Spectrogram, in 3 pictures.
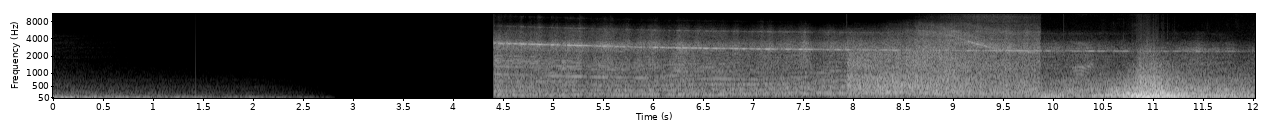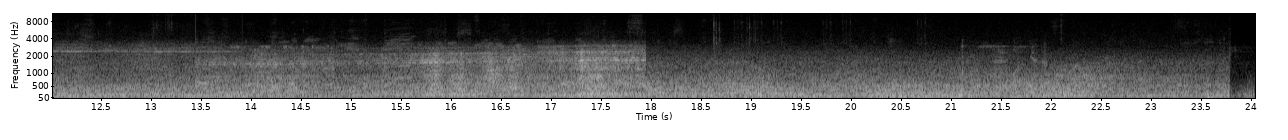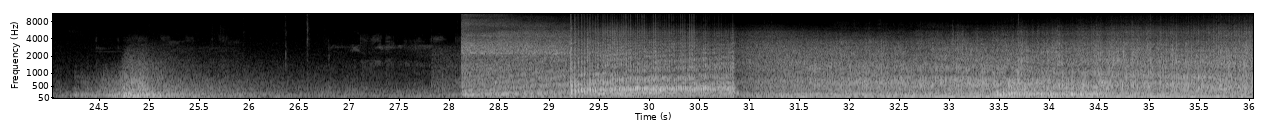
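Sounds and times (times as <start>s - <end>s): loud blast with deep boom: 0.0s - 2.6s, 10.2s - 12.4s, 24.2s - 26.3s, 27.9s - 36.0s
jet engines whining: 4.4s - 23.8s, 25.3s - 36.0s.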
